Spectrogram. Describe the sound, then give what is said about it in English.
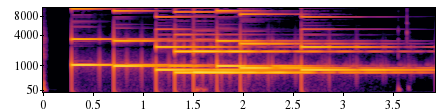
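A chime rings out in a short melodic run of about eight struck tones, each bright note overlapping and ringing on as the sequence slowly fades, with no voices. “So, so what I'll do is I will I will play our our our chime.”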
